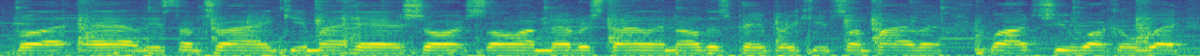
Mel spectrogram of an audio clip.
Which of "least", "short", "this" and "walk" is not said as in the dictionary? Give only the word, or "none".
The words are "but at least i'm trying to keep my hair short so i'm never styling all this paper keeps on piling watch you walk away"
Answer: none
